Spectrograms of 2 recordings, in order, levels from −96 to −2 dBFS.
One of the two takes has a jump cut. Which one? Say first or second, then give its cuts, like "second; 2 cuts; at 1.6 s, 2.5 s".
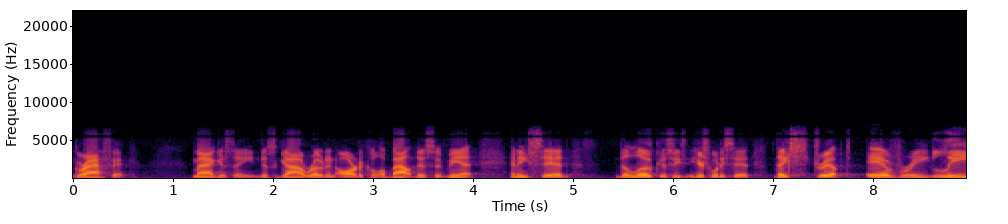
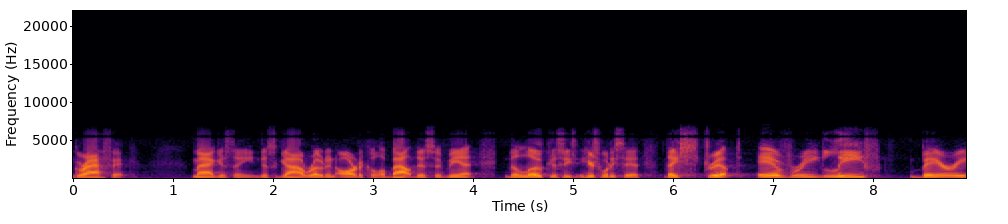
second; 1 cut; at 4.2 s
